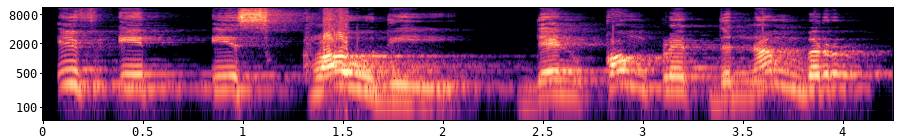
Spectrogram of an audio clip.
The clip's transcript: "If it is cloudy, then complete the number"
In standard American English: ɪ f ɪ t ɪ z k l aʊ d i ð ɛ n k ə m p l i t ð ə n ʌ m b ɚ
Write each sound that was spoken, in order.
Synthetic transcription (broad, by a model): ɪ f ɪ t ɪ s k l aʊ d i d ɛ n k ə m p l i t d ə n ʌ m b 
